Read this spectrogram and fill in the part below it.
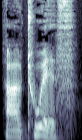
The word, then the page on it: outwith: British English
